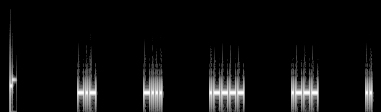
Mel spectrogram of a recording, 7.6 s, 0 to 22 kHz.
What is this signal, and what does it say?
Morse code, heard as a keyed tone, about 30 wpm, spaced as for 8 wpm, 700 Hz. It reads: KB1JI
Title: USA Call Signs - 8x Character Spacing - 30wpm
